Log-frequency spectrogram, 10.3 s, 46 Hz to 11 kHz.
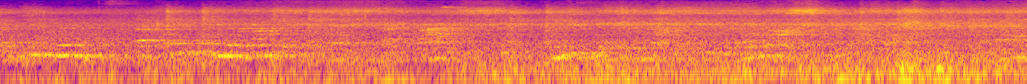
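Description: A JR West 521-series electric train running past along the platform track, its wheels and running gear making a steady low rumble.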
